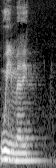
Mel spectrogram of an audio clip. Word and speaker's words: Ouimet: Who David Ouimet. How do you spell that? Think French.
